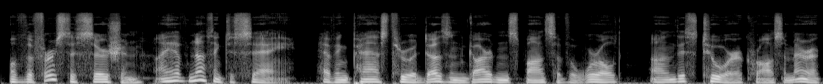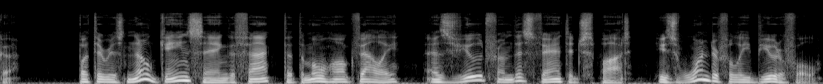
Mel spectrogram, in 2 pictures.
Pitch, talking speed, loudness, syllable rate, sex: 115 Hz, 160 wpm, -17 LUFS, 4.5 syllables/s, male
